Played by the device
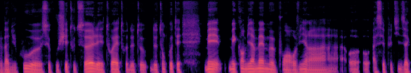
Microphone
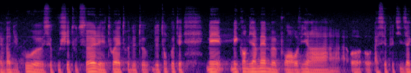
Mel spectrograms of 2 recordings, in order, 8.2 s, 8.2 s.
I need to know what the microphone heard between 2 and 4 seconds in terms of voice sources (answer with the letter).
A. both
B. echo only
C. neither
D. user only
B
